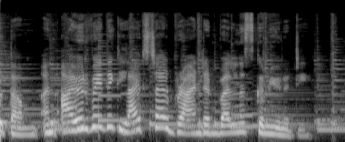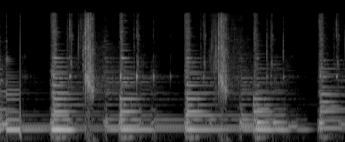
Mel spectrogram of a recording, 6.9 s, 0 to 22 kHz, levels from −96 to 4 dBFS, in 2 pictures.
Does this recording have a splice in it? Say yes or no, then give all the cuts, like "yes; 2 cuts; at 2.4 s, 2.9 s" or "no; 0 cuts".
yes; 1 cut; at 2.9 s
